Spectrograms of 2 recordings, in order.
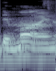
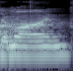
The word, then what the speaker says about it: Des Moines: I will live in Des Moines right now. Des Moines, Iowa. The monks. And the monks. So Des Moines which we can say des moines. It's the actual like French pronunciation.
